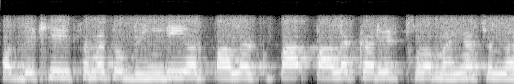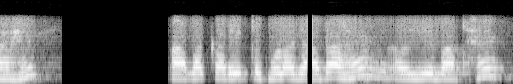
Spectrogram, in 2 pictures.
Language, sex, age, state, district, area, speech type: Hindi, male, 18-30, Uttar Pradesh, Azamgarh, rural, conversation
